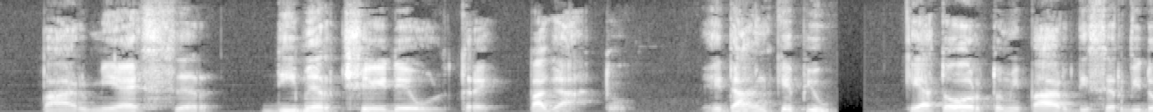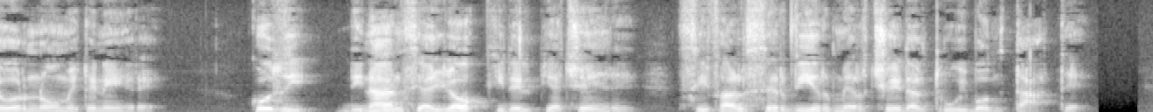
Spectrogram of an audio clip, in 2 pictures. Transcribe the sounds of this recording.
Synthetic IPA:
parmiɛsːer | d̪imert͡ʃɛːd̪eolt̪ɾe | paɡa̰ːt̪o | ed̪aŋk̟epju | k̟eat̪ːɔrt̪omipard̪iservid̪ornoːmet̪enɛːɾḛ | kozi | d̪inant̪siaʎːɔk̟ːid̪elpjat͡ʃɛːɾe | sifalservirmert͡ʃɛːd̪alt̪ɾuːjbont̪a̰ːt̪e

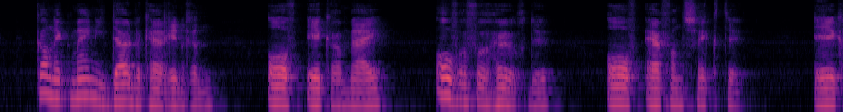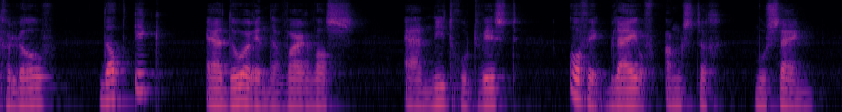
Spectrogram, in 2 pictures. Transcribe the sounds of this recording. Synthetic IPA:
kɑnɪkmɛjnit̚dœɥdələkɦɛrɪnərən | ɔfɪkəɹmɛj | owvərvərɦøɥχdə | ɔfɛɹvɑnsrɪktə | ɪkχəlowf | dɑtɪk | ɛɹdʊːrɪndəʋɑɹʋɑs | ɛnːitχutʋɪst | ɔfɪɡ̚blɛjɔfɑŋstəχ | mussɛjn

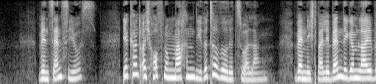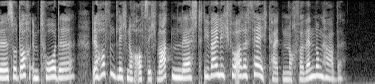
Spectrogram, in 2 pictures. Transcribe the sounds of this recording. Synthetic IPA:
vɪnt͡sɛnt͡siʊs | ʔiːɐkʰœntʔɔʏçhɔfnʊŋmaχn̩diːʁɪtʰɐvʏɐdət͡suɛɐlaŋən | vɛnːɪçtb̥aɪlebɛndɪɡəmlaɪbəzoːdɔχɪ̰mtʰoːdə | d̥eːɐɦɔfn̩tlɪçnɔχa̰ʊfz̥ɪçv̥aɐtn̩lɛstv̥iːvaɪlɪçfyːɐʔɔ̰ʏʁəfɛːɪçkʰaɪtn̩nɔχfɛɐvɛndʊŋɦaːbə

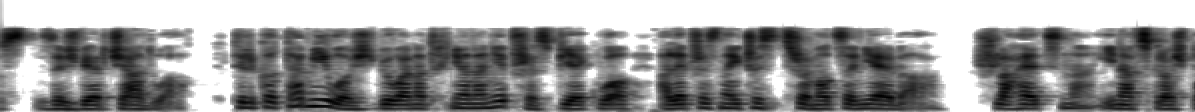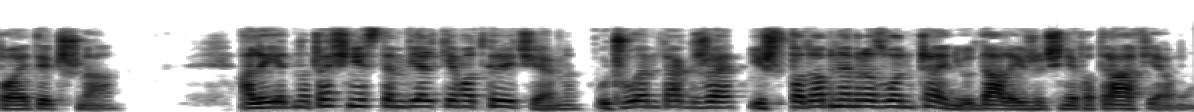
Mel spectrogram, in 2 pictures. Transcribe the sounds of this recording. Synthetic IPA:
st̪zɛʑvʲjɛɾt͡ɕad̪wa̰ | t̪ɘlkɔt̪amʲiwɔʑd͡ʑbɘwanat̪xɲɔnaɲɛpʂɛspʲjɛkwɔ̰ʔa̰lɛpʂɛznajt͡ʂɘst̪ʂɛmɔt̪sɛɲɛba̰ | ʂlaxɛt̪na̰ʔḭnafskɾɔɕpɔɛt̪ɘt͡ʂna̰ | alɛjɛd̪nɔt͡ʂɛɕɲɛst̪ɛmvʲjɛlkʲɛmɔt̪kɾɘt͡ɕɛ̰mut͡ʂuwɛmt̪aɡʐɛiʂfpɔd̪ɔbnɛmɾɔzwɔnt͡ʂɛɲṵd̪alɛjʐɘt͡ɕɲɛpɔt̪ɾafʲjɛ̰w̃

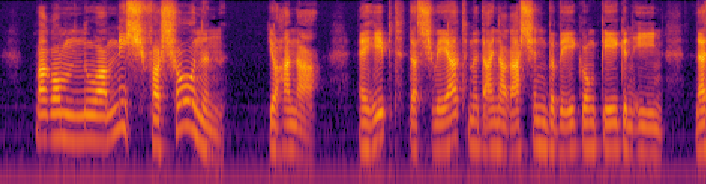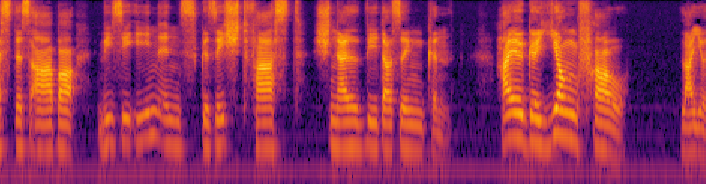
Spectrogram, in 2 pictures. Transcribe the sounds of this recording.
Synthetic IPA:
vaʁʊmnuːɐmɪfɛɐʃoːnən | johana̰ | ʔɛɐɦeːptd̥asʃv̥eːɐtmɪtʔa̰ɪnɐʁaʃənbəveːɡʊŋɡ̥eːɡəniːn | lɛstɛsʔaːbɐ | viːziːʔiːnɪnsɡ̥əzɪçtfast | ʃnɛlviːdɐzɪŋkʰən | haɪlɡəjʊŋfʁ̥aʊ | laɪ

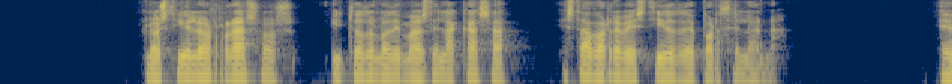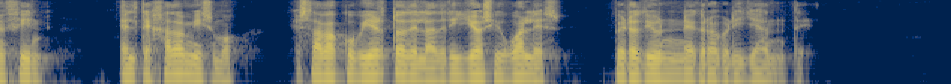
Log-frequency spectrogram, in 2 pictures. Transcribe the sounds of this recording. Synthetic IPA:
lo̞sθje̞lo̞zraso̞s | it̪o̞ð̞o̞lo̞ð̞e̞mazðe̞lakasa | est̪aβare̞β̞e̞st̪iðoðe̞po̞ɾθe̞lana | eɱfin | e̞lt̪e̞xaðo̞mizmo̞ | est̪aβakuβje̞ɾt̪o̞ðe̞laðɾiʎo̞siɣwale̞s | pe̞ɾo̞ðeunːe̞ɣɾo̞βɾiʎant̪e̞̥

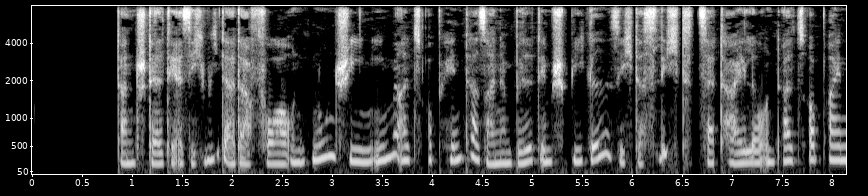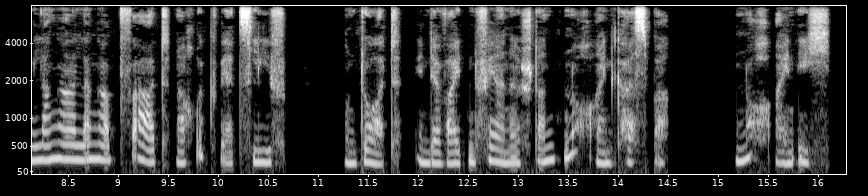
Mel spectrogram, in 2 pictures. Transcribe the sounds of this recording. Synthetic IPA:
d̥anʃtɛltʰəḛːɐzɪçv̥iːdɐdafoːɐʊntnuːnʃiːnʔiːmalsʔɔphɪntʰɐzaɪnəmbɪltɪmʃpiːɡl̩zɪçd̥aslɪçtt͡sɛɐtʰaɪləʔʊ̰ntʰalsʔɔpaɪnlaŋɐlaŋɐp͡faːtnaːχʁ̥ʏkv̥ɛ̰ɐt͡sliːf | ʔʊnt̚d̥ɔɐtʔɪndeːɐvaɪtn̩fɛɐnəʃtantnɔχʔaɪnkʰaspɐ | nɔχʔaɪnʔɪç

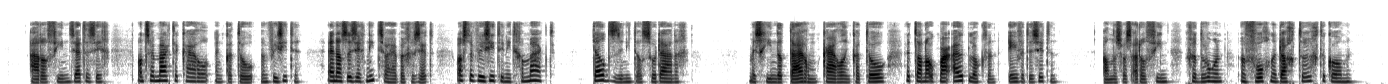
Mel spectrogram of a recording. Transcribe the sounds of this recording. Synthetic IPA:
ʔaːdəlˠfinzɛtəzɪχ | ʋɑntsɛjmaːk̚təkaːrəlˠɛnkatowənvizitə | ʔɛnɑlˠsɛjzɪχnitsawɦɛbənχəzɛt | ʋɑzdəvizitənitχəmaːk̚t | d̥ɛlˠdəzənitɑlˠsodaːnəχ | mɪsχindɑt̚d̥aːrɔmkaːrəlˠɛnkatowhət̚dɑnowkmaːɹʔœɥtlɔktənejvəntəzɪtən | ʔɑndəɹsʋɑsa̰ːdəlˠfinχədʋɔŋənʔənvɔlˠχəndədɑχtərɵχtəkowmən

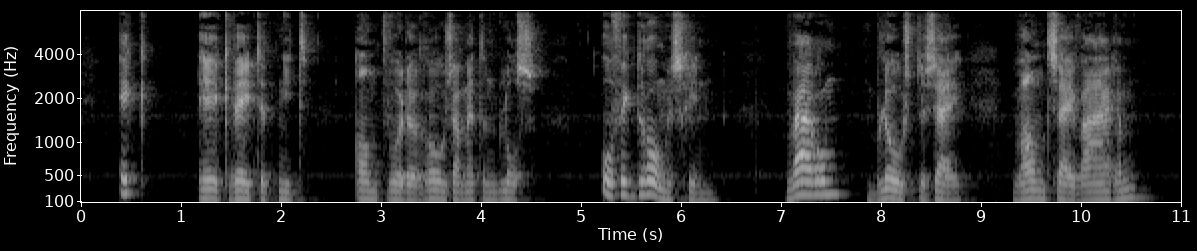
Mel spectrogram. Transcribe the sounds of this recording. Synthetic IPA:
ɪk | ɪkʋejtɦətnit | ɑntʋʊːɹdərowzamɛtənblɔs | ɔfɪɡ̚drowmːɪsχin | ʋaːrɔm | blowsdəzɛj | ʋɑntsɛjʋaːrən

